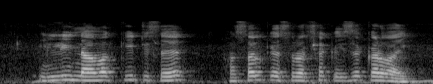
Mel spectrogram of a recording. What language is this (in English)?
Magahi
